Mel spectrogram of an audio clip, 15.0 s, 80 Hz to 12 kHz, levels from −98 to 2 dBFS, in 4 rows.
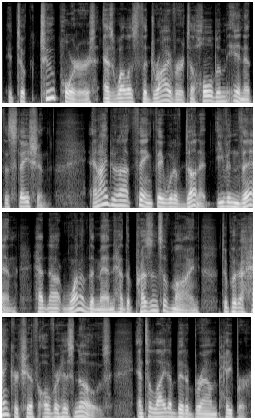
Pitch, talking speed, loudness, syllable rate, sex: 125 Hz, 215 wpm, -17 LUFS, 5.0 syllables/s, male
